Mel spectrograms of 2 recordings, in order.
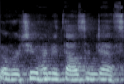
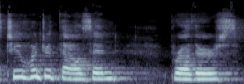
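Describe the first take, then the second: First: Said in the usual way. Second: "hundred" leaned on, slow and a bit louder; slow heavy stress. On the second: Real, not acted. To her viewers about the dead, slow weighty stress. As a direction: drag out "Two hundred thousand" word by word.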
